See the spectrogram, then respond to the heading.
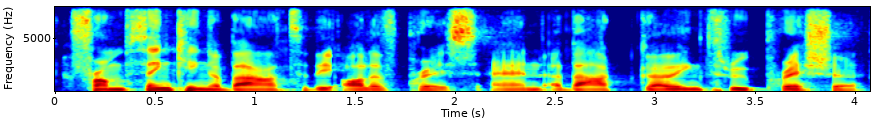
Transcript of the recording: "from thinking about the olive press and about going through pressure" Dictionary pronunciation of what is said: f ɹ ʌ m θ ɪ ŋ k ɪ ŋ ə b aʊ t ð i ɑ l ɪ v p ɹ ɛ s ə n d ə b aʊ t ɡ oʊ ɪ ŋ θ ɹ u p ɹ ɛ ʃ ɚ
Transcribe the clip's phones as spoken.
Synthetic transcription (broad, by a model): f ɹ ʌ m θ ɪ ŋ k ɪ ŋ ə b aʊ t ð i ɑ l ɪ v p ɹ ɛ s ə n ə b aʊ t ɡ oʊ ɪ ŋ θ ɹ u p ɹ ɛ ʃ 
